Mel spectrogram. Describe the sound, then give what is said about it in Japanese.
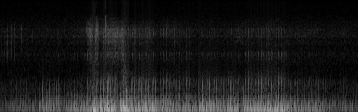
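A cat purrs steadily, a continuous low rumbling vibration that pulses softly with each breath, loud and clear with no talking over it. “ゴロゴロ言ってます。”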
